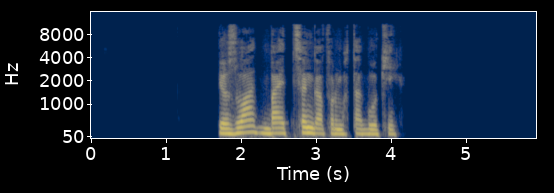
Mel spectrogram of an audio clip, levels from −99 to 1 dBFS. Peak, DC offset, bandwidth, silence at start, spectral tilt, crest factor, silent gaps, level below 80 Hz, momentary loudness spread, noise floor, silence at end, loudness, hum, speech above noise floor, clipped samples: -8 dBFS; under 0.1%; 11 kHz; 1.7 s; -7 dB/octave; 18 dB; none; -60 dBFS; 8 LU; under -90 dBFS; 1.85 s; -23 LUFS; none; over 68 dB; under 0.1%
